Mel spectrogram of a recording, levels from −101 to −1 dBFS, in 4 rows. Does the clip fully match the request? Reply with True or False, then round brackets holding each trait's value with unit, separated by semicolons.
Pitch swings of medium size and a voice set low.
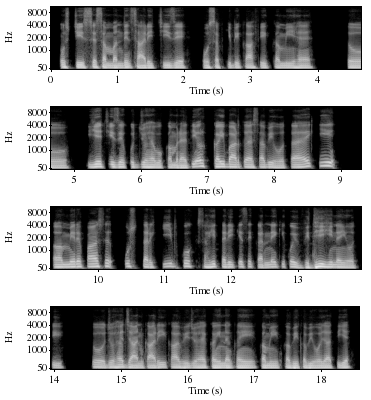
True (3.1 semitones; 110 Hz)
